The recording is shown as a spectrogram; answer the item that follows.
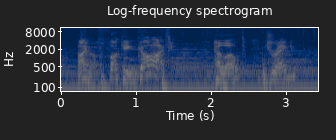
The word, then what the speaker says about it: JReg: It's pronounced JReg. What? Yeah, it's not some big mystery. It's like dread, but with a G at the end. JReg.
